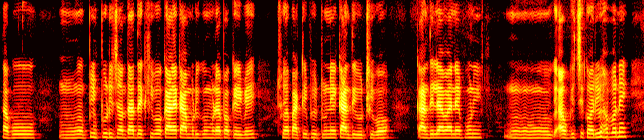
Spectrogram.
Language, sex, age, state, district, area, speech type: Odia, female, 45-60, Odisha, Kendujhar, urban, spontaneous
